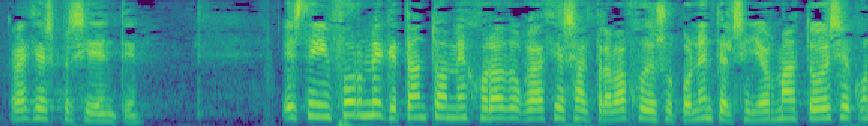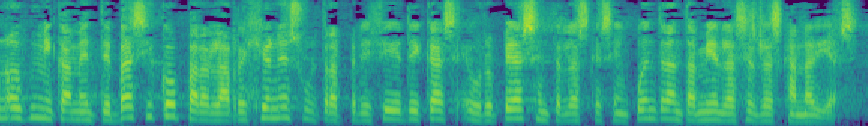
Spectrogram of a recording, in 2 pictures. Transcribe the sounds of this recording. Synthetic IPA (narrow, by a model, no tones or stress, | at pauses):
ɡɾaθjaspɾe̞siðe̞nt̪e̞ | e̞st̪e̞iɱfo̞ɾme̞ke̞t̪ant̪oame̞xo̞ɾað̞o̞ɣ̞ɾaθjasalt̪ɾaβaxoðe̞supo̞nent̪e̞lse̞ɲo̞ɾmat̪o̞e̞se̞ko̞nomikamẽ̞nt̪e̞βasiko̞paɾalasre̞xjo̞ne̞sult̪ɾape̞ɾifeɾikase̞wɾo̞pe̞ase̞nt̪ɾe̞laske̞se̞ːŋkwe̞nt̪ɾant̪ambje̞nlasizlaskanaɾja̰s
